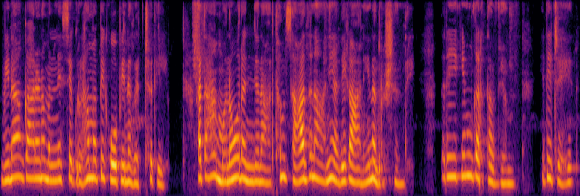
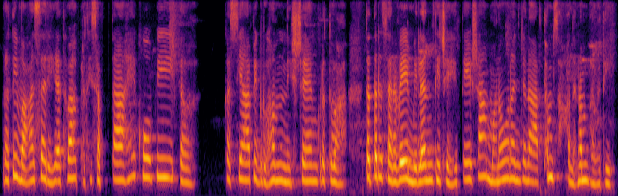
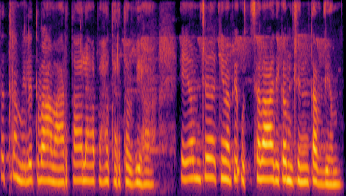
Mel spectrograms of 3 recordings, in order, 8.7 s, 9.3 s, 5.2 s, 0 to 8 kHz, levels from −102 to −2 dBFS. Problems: none marked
